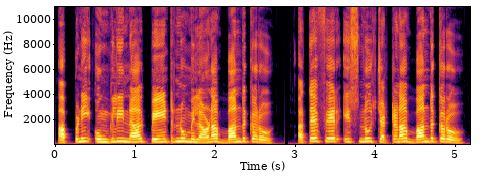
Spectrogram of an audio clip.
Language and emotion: Punjabi, disgusted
